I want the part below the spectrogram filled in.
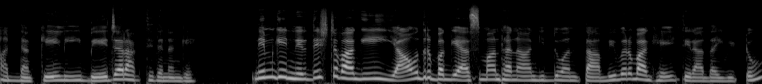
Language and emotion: Kannada, sad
